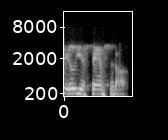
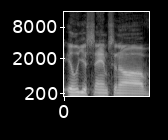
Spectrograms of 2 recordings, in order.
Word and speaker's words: Ilya Samsonov: I didn't bother anyway it's now Ilya samsonov so that's his name all right so we're all in agreement Crowder Solana it's Ilya samsonov and that's what we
